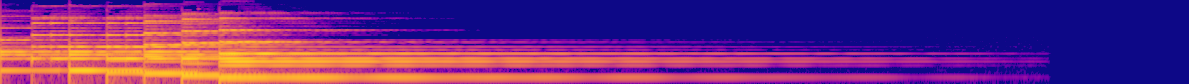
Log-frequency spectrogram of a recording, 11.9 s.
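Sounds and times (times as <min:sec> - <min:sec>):
instrumental music: 0:00.0 - 0:07.1.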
